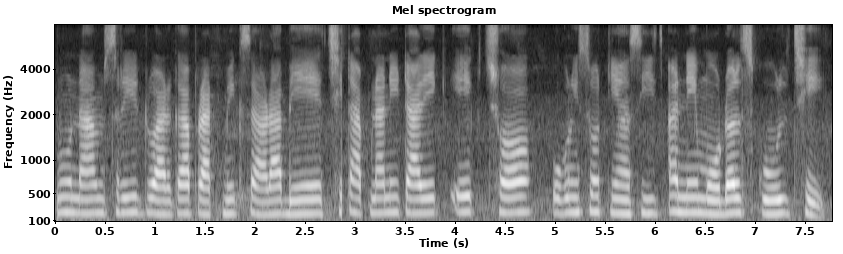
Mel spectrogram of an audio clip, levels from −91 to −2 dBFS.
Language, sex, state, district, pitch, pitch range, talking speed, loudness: Gujarati, female, Gujarat, Valsad, 215 Hz, 205-225 Hz, 130 wpm, -17 LUFS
